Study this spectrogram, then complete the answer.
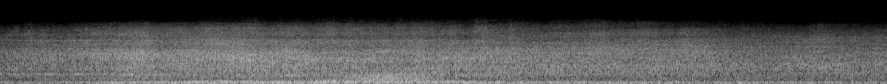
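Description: Jet aircraft noise at London Heathrow airport on a gloomy, overcast day: a loud, continuous roar swells and holds for several seconds, with no voices.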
